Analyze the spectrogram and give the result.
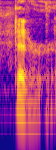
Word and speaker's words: Dederer: Am I saying that right? – Mm-hmm. – Dederer. – Mm-hmm.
